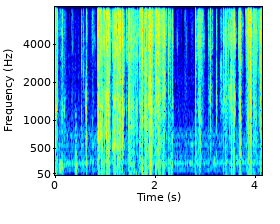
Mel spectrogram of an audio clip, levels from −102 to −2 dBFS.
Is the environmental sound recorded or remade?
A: recorded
